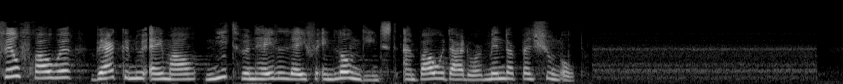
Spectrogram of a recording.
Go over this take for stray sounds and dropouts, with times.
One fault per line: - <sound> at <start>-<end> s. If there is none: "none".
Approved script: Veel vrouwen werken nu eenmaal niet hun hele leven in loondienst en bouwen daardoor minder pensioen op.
none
